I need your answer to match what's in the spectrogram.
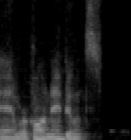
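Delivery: ordinary talk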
